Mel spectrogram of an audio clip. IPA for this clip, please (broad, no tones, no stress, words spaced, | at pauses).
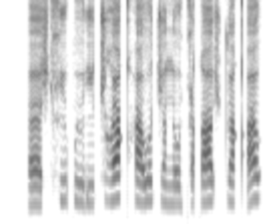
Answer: ɐːʃ xʲopɯːɾʲøːt͡ʃ ʁøqʰo wot͡ʃɔnoːkʲɔq ɔːʃtʷɯːqʼo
